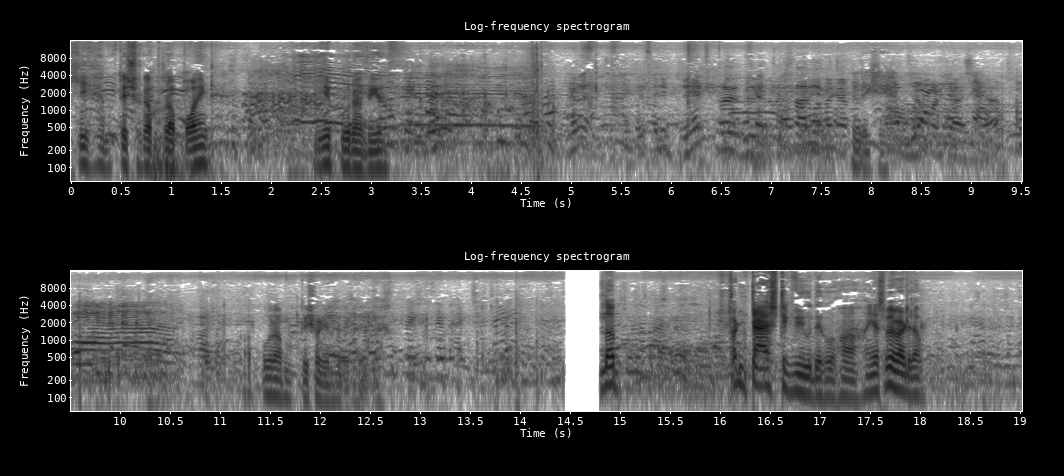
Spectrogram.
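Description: Young men and women chat nearby.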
